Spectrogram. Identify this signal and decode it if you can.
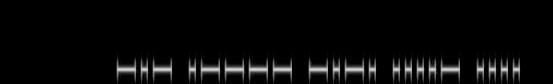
Morse code, heard as a keyed tone, about 20 wpm, 700 Hz. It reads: K1C4H
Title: Code Groups - 5 Letter:Numbers - 20wpm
